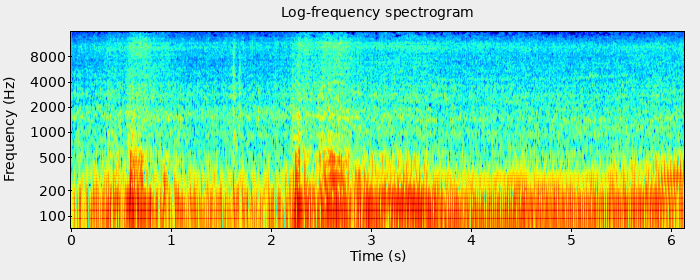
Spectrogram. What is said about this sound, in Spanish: Luego me subí a la moto y me fui directo de ahí.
